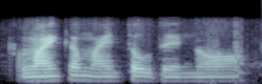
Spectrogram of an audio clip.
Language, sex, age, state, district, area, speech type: Manipuri, male, 18-30, Manipur, Kangpokpi, urban, conversation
